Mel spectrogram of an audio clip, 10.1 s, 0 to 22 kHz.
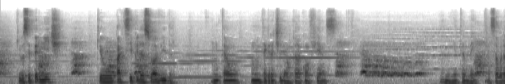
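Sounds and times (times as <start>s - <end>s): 
dog bark stretched almost into a howl: 0.0s - 3.3s, 6.7s - 8.6s, 9.4s - 10.1s
speech: 0.4s - 1.3s, 2.0s - 3.6s, 4.2s - 6.8s, 8.8s - 10.1s.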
